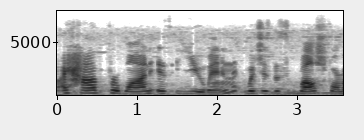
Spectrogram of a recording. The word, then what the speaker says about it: Ewan: This name can also be pronounced Ion, which I think is closer to how they would pronounce it in Wales.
